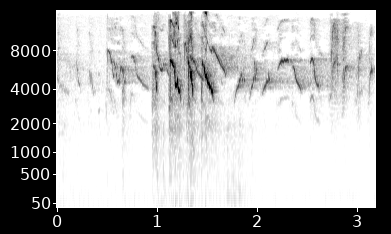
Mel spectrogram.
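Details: Brief white-eye song directed at a rival: a loud cluster of sharp high whistles followed by a chain of softer wavering twitters.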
